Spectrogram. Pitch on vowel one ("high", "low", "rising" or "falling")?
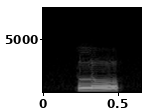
low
